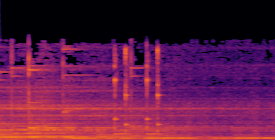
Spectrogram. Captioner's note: Cell phone beeps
